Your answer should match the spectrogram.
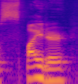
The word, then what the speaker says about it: SPDR: By the way, just so you know, Spider is spelled SPDR.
